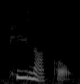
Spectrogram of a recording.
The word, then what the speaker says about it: pinochle: discovered since then that I actually pronounced that word wrong it's pinochle oh my mom has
